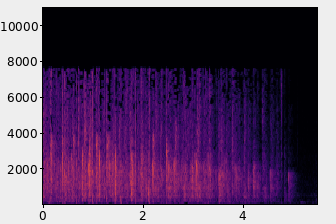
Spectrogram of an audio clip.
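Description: An audience applauds in thanks to a helper with books, tapes and registration, steadily for about five seconds, a dense patter of many hands clapping at a fairly loud level, then the clapping stops abruptly.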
